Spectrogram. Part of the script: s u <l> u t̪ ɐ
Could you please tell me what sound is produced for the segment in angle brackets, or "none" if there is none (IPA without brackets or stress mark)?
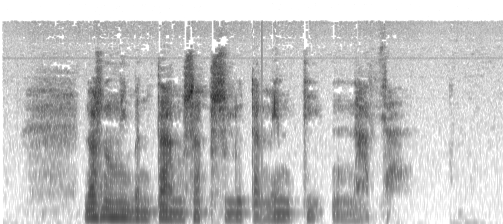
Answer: l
